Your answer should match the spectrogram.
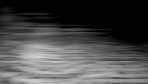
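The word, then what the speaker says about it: thumb: एज a rule of थंब, इसको थंब नहीं बोलते, थंब नहीं बोलते, बी साइलेंट।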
